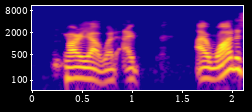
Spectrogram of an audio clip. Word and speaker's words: Tarja: on, It's I will Tarja. Tarja. What I wanted to say that, but I didn't want to fuck it up, so I was like, yeah. But the J is silent.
